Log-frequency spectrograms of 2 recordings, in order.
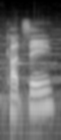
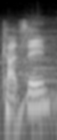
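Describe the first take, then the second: No difference in how they are said.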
